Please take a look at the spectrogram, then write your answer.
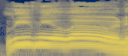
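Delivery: high, loud pleading yell; desperate shout. Retold or imitated. Friend begging the women to back off, shouting. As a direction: yell it like you're cornered. Repeats friend's plea, much louder.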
